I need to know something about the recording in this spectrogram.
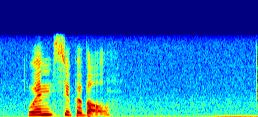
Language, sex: English, female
